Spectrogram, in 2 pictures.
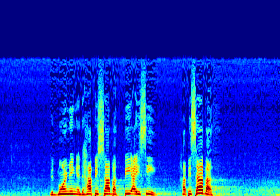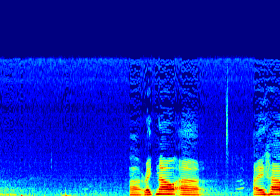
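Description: A young woman sings into a microphone, heard over loudspeakers in a large echoing hall.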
